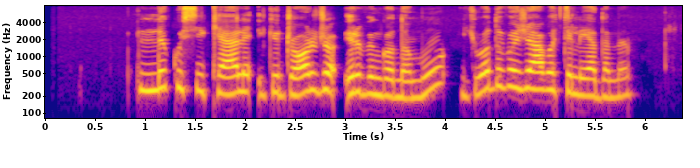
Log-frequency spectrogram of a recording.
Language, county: Lithuanian, Vilnius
